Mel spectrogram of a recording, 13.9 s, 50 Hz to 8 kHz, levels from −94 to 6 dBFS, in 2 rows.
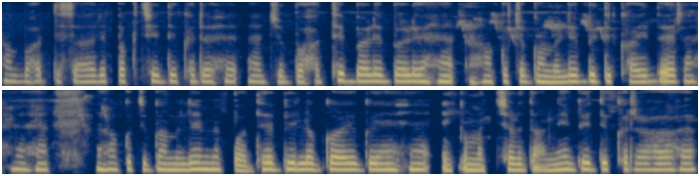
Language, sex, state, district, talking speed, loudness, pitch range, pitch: Hindi, female, Bihar, Jamui, 155 wpm, -20 LUFS, 210-225 Hz, 220 Hz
